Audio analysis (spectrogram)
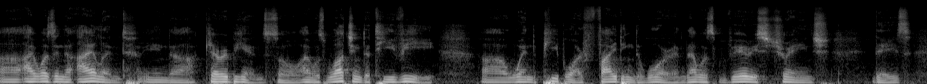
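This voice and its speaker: A man with a Japanese accent talks fairly slowly in a fairly low pitch with ordinary pitch variation. His tone is dark and mellow, and somewhat breathy. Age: 50s. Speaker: business executive. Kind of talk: lecture. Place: hall. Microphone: podium.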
